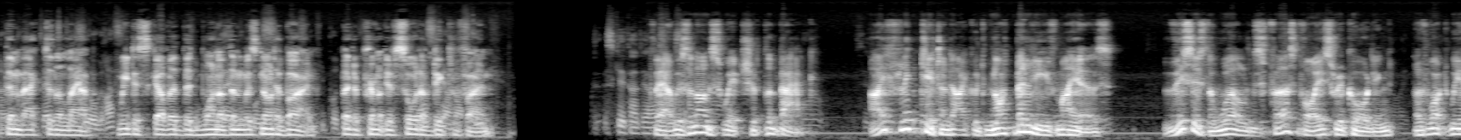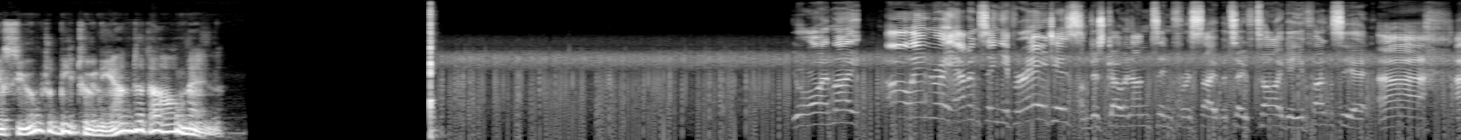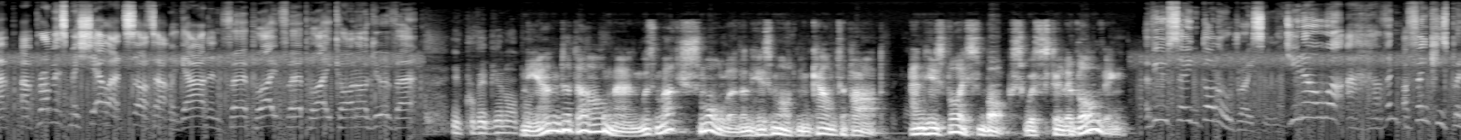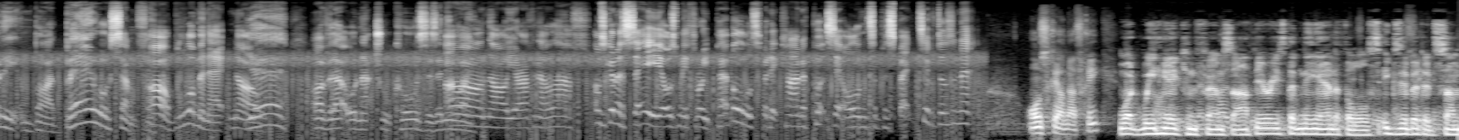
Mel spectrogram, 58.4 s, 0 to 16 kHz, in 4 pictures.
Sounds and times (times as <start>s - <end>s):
Speech: 0.0s - 5.0s, 6.0s - 16.9s, 22.6s - 58.4s.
